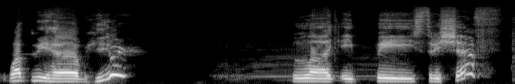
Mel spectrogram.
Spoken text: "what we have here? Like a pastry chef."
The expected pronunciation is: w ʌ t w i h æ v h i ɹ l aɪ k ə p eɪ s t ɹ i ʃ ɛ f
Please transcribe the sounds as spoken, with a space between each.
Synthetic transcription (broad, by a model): w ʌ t w i h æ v h i ɹ l aɪ k ə p eɪ s t ɹ i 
